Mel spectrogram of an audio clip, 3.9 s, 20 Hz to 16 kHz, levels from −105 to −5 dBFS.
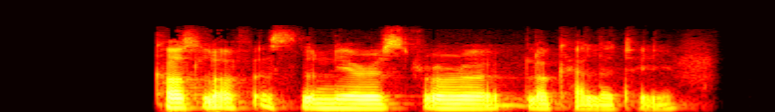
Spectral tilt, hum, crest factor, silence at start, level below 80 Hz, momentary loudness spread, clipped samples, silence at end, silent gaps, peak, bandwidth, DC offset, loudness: -9 dB/octave; none; 18 dB; 0.8 s; -54 dBFS; 11 LU; under 0.1%; 0.5 s; none; -2 dBFS; 6.6 kHz; under 0.1%; -20 LUFS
